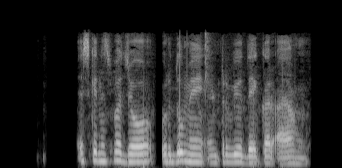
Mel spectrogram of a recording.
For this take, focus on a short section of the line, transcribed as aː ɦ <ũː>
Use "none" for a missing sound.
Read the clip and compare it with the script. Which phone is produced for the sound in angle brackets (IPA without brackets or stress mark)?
ũː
